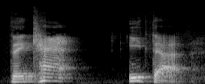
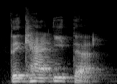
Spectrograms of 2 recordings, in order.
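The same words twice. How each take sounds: First: The t of can't is cut off abruptly. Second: The t of can't is cut off gently.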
